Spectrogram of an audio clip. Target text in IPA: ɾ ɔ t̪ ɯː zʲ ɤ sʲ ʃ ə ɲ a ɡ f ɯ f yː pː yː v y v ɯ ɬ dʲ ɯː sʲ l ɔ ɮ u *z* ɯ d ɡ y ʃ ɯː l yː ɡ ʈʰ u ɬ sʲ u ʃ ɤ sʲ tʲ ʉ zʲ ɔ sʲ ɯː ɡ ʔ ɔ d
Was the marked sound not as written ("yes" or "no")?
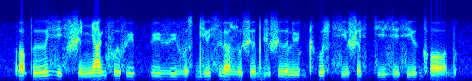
yes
